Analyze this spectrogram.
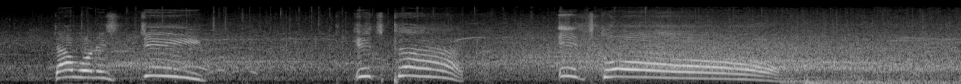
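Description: A crowd cheers loudly, swelling.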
